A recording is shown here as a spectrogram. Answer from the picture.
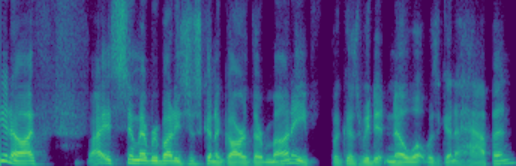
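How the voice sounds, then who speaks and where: Recorded very cleanly against a silent background, a man has an ordinary speaking voice. His pitch is medium, with ordinary variation. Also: dry, close sound with no echo. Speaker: charity auctioneer. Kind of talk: podcast interview answer.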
